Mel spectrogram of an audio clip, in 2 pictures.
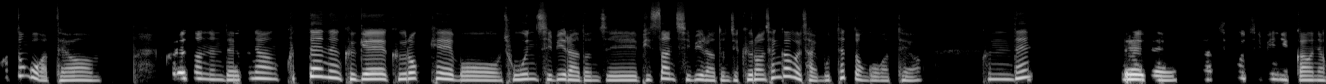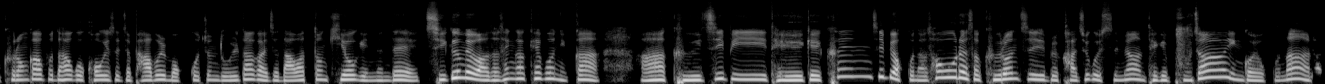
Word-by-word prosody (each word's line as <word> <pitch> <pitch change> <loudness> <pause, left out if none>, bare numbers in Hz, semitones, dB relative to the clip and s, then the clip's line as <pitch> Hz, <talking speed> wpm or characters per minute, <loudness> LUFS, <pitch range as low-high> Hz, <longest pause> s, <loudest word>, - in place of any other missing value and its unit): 컸던 400 -1 -8
것 305 - +3
같아요. 190 -2 -3 0.6
그랬었는데 245 -6 +1
그냥 270 -2 -1
그때는 350 -7 +2
그게 245 0 +4
그렇게 260 +1 +1
뭐 195 -2 -2
좋은 235 +5 -1
집이라든지 195 -3 -2
비싼 240 +5 -3
집이라든지 200 -3 -4
그런 230 +1 0
생각을 320 0 0
잘 190 -5 -5
못 195 - -10
했던 230 -11 -2
것 185 -1 -7
같아요. 180 +1 -7 0.6
근데 240 +6 -1 0.9
네네 230 -1 +10
그냥 200 +1 -3
친구 290 - -12
집이니까 215 -4 -5
그냥 200 -1 -2
'그런가 215 +3 0
보다.' 220 -2 -3
하고 215 -2 0
거기서 205 0 -1
이제 190 -1 -5
밥을 195 +4 0
먹고 185 +2 -5
좀 205 -1 -6
놀다가 200 +4 0
이제 185 0 -3
나왔던 200 +4 -1
기억이 220 -2 +2
있는데 180 +1 0
지금에 295 +8 +3
와서 200 -6 +4
생각해 260 +4 0
보니까 220 -5 -1 0.4
'아 200 +3 +3
그 200 0 +3
집이 225 -1 -1
되게 195 +2 +4
큰 365 - -6
집이었구나. 240 - 0
서울에서 300 - +3
그런 245 +6 +2
집을 215 -4 -1
가지고 205 +4 -3
있으면 215 +2 -3
되게 195 +1 -1
부자인 280 - 0
거였구나.'라는 195 - -1
215 Hz, 320 characters per minute, -19 LUFS, 195-245 Hz, 0.9 s, 네네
